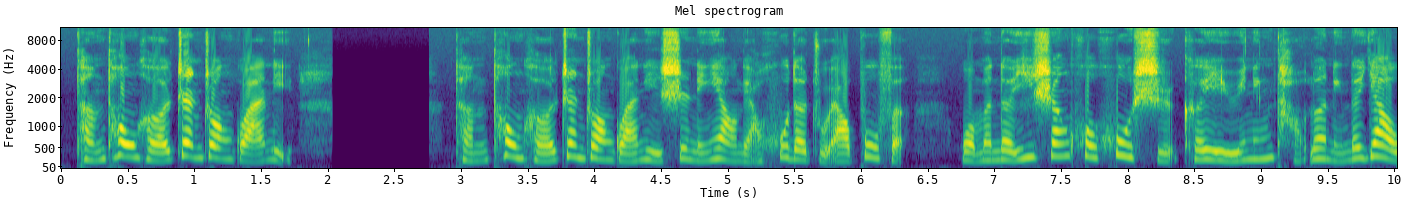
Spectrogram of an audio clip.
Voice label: Palliative Care Mandarin; Pain and symptoms management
